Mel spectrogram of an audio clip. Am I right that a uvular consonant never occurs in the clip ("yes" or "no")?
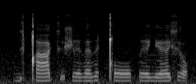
yes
